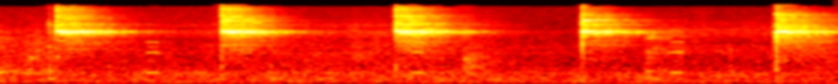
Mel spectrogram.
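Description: Five sharp hammer strikes land at a steady, unhurried pace, each a crisp tap with a bright metallic ring, as a surgeon hammers on an exposed knee bone during an operation by a team of medics.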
